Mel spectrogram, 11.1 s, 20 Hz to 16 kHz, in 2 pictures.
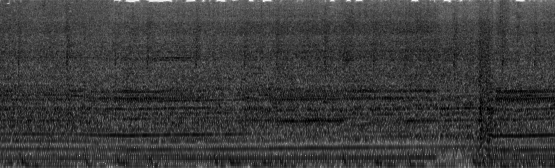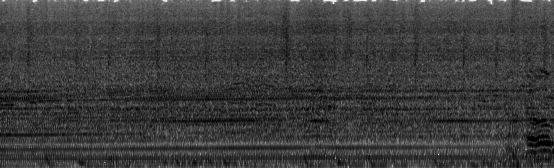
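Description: A Nissan R34 GT-R V-Spec engine in the racing game Need for Speed Heat drones steadily at high revs, loud and continuous with a brief shift or tire squeal midway.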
